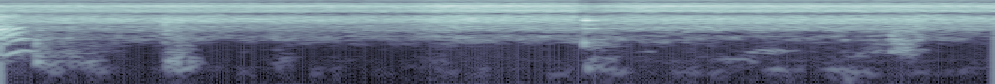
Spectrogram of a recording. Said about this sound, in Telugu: బాగా వేయించుకుందాం ఈ పేస్ట్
